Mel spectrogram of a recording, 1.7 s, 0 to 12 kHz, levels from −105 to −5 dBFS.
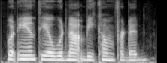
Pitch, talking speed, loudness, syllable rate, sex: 185 Hz, 215 wpm, -16 LUFS, 6.3 syllables/s, female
